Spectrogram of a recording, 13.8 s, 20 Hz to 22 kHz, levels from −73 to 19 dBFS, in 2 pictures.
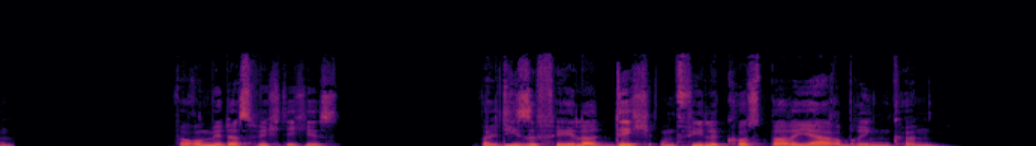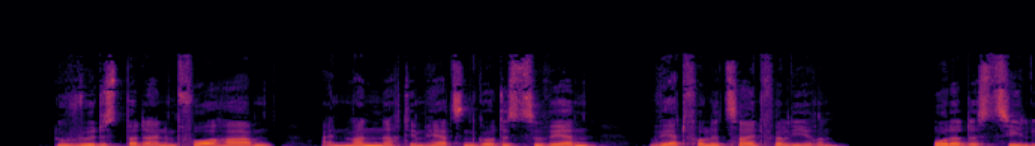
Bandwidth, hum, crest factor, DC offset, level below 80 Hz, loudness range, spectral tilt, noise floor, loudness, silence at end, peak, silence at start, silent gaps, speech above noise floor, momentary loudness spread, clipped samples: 14 kHz; none; 16 dB; under 0.1%; -38 dBFS; 3 LU; -5.5 dB/octave; -76 dBFS; -23 LUFS; 0 s; -6 dBFS; 0 s; none; 54 dB; 10 LU; under 0.1%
